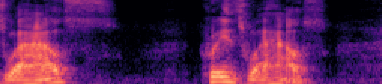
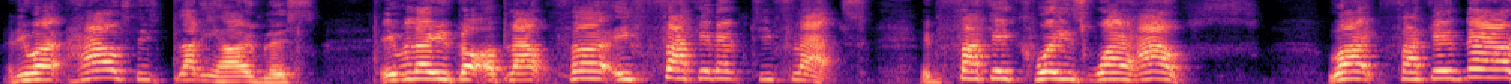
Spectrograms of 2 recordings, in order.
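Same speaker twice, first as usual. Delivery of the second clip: angry shout; 3 semitones higher than usual. Real, not acted. Shouting at council.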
